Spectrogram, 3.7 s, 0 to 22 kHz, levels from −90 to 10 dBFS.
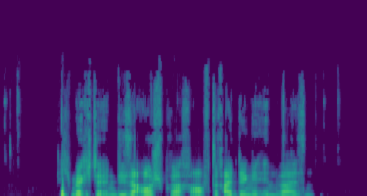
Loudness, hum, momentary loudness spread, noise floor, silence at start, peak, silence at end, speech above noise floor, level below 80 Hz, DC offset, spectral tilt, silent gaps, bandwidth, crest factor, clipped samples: -24 LUFS; none; 7 LU; -60 dBFS; 0.6 s; -2 dBFS; 0.6 s; 35 dB; -72 dBFS; under 0.1%; -4 dB/octave; none; 15 kHz; 24 dB; under 0.1%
